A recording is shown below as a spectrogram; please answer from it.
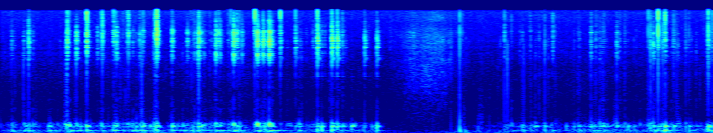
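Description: Long nails scratch and tap across the hollow metal mesh grille of a large condenser microphone. The result is a dense stream of quick clicks and brief bright ticks over a boomy, low rumbling scrape. The sound drops into a quieter hush around the four-second mark before the tapping and scratching pick back up.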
